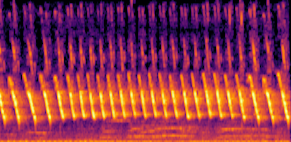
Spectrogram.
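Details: Canary taghreed song for training chicks, a rapid even series of high downslurred chirps sustained throughout.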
